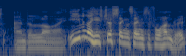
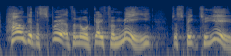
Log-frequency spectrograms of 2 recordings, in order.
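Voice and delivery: loud, raised-pitch demand; indignant challenge; 5 semitones higher, 12 dB louder than usual. Acted. False prophet challenging the man he struck, indignant. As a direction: throw it out as an affronted accusation. Acted angry challenge after a blow.

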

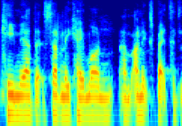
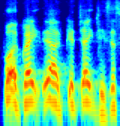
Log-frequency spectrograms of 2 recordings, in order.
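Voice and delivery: sarcastic jeer, higher and louder; mocking scoff; 6 semitones higher, 6 dB louder than usual. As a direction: scoff at him like a mourner who thinks it's a bad joke. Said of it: "not a laugh of amusement".

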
